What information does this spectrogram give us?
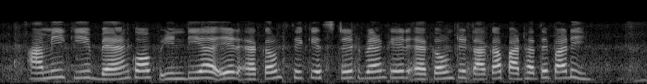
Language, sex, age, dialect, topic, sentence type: Bengali, female, 18-24, Rajbangshi, banking, question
